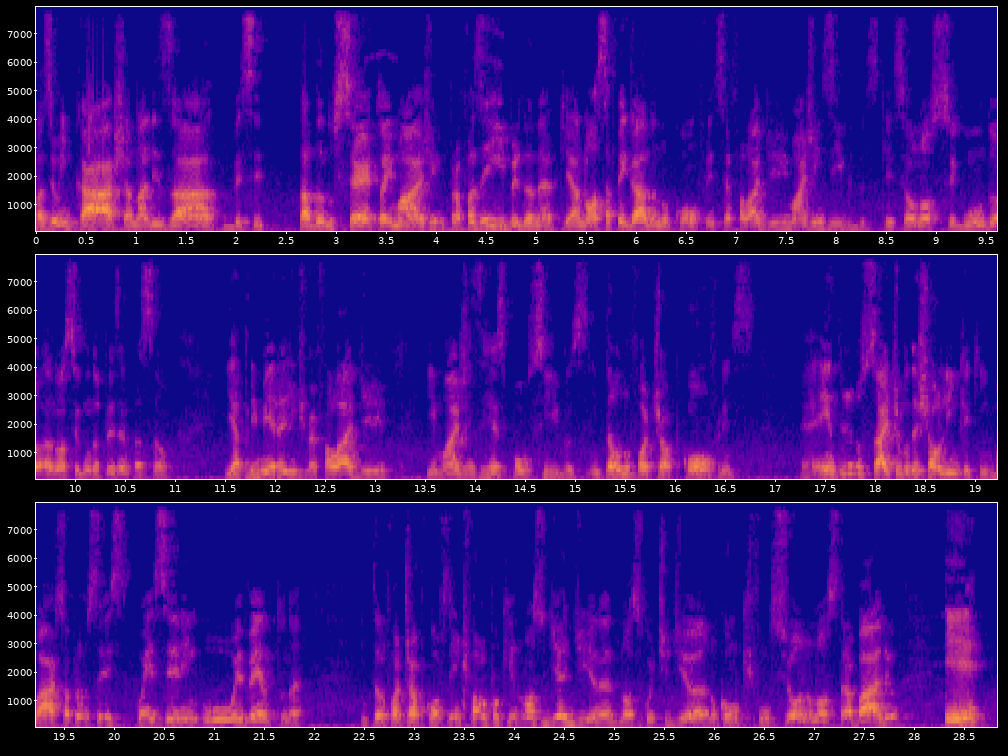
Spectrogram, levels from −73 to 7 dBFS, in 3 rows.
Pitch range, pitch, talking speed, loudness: 130-185 Hz, 155 Hz, 195 wpm, -24 LUFS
